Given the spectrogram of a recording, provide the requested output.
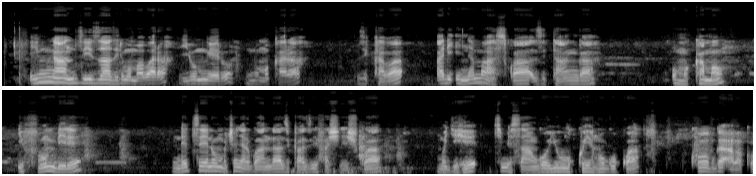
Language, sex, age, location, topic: Kinyarwanda, male, 25-35, Nyagatare, agriculture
